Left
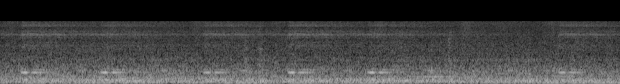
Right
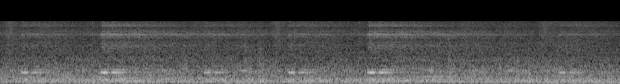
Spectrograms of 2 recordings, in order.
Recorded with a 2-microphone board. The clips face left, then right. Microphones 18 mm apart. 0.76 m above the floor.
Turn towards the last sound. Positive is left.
No sound to turn to.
